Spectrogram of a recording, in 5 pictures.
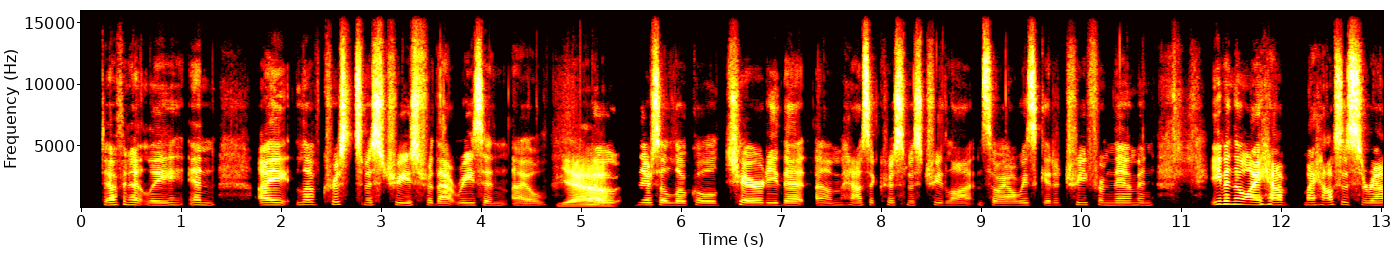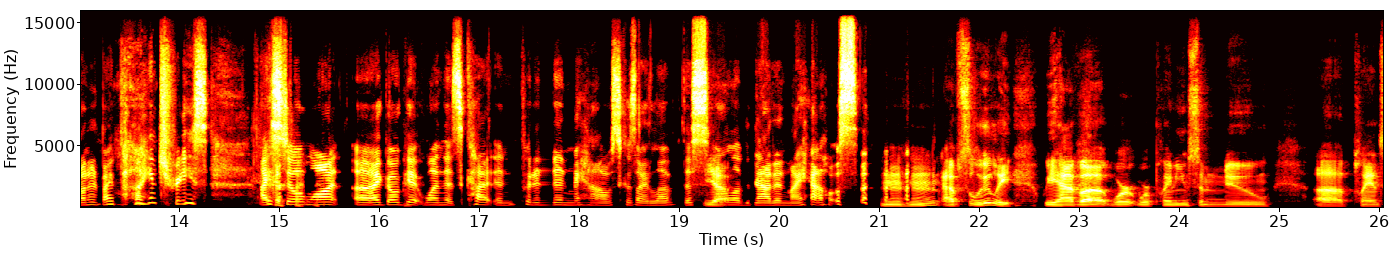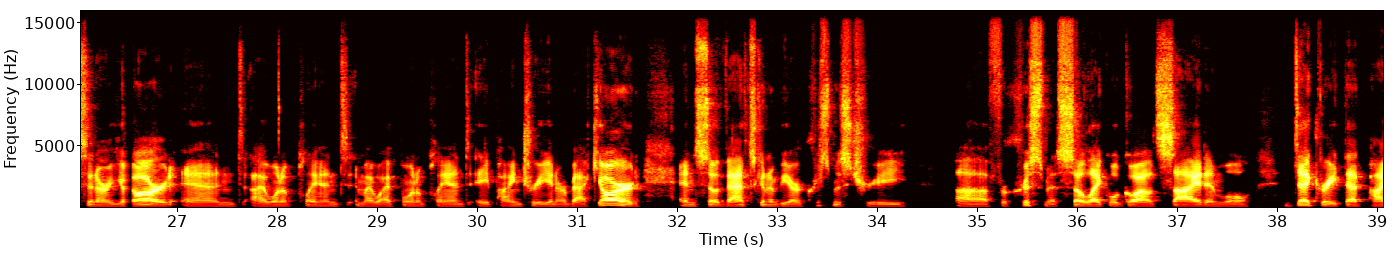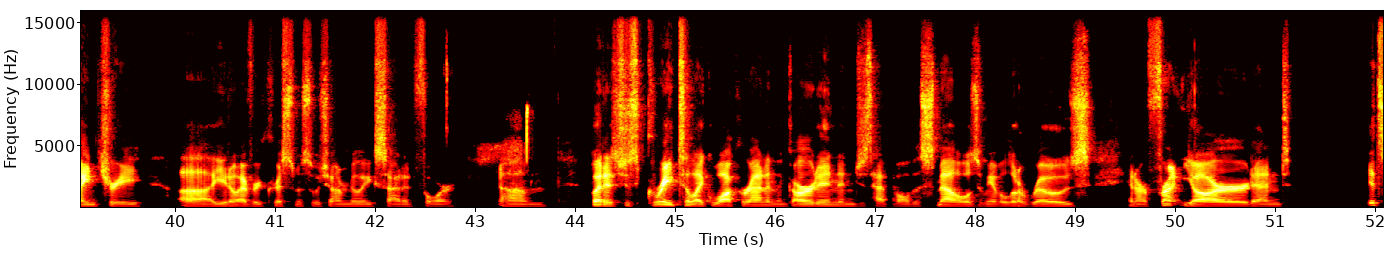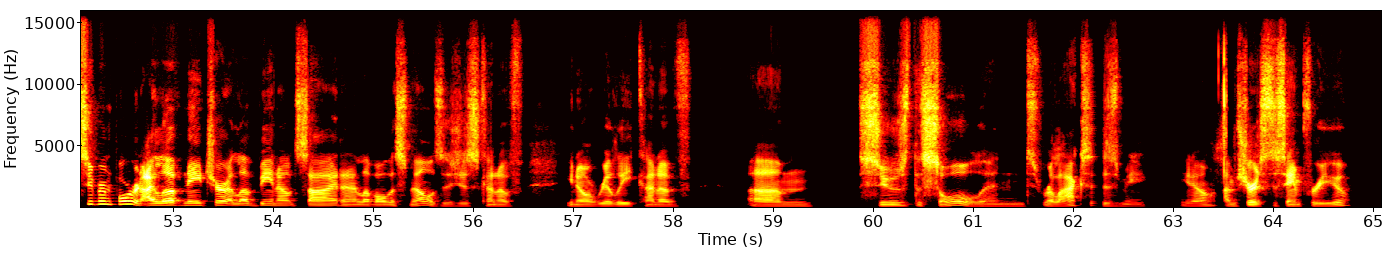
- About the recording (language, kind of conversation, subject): English, unstructured, What songs or smells instantly bring you back to a meaningful memory?
- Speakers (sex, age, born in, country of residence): female, 65-69, United States, United States; male, 40-44, United States, United States
- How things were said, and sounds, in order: laughing while speaking: "pine trees"; chuckle; laughing while speaking: "house"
